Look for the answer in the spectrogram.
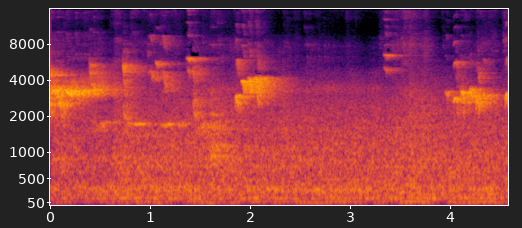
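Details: Canary at home giving scattered short chirps and sliding whistled notes, a few loud high phrases separated by quieter gaps.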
